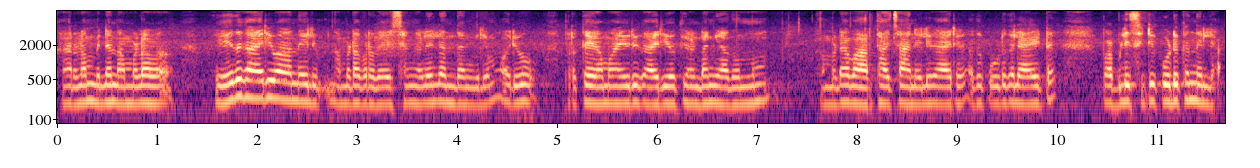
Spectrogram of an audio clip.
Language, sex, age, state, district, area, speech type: Malayalam, female, 60+, Kerala, Kollam, rural, spontaneous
